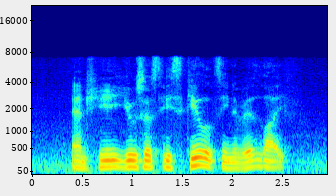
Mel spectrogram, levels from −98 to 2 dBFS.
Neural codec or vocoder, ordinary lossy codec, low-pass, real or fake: codec, 16 kHz in and 24 kHz out, 0.6 kbps, FocalCodec, streaming, 2048 codes; none; 7.2 kHz; fake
